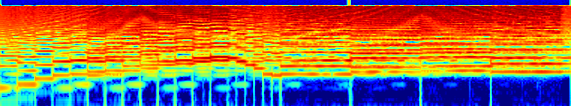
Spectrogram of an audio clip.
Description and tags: some kinda intro or fill for a fast pace track. i don't know what you'll do with it.
harmony, synth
